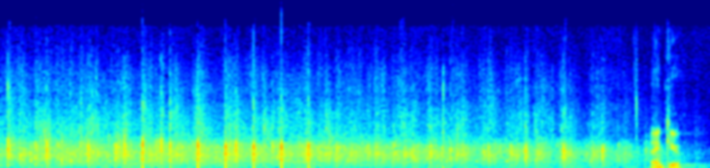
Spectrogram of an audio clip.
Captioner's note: applause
